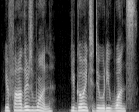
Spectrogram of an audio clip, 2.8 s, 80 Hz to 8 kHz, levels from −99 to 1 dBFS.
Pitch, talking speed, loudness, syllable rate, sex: 200 Hz, 195 wpm, -16 LUFS, 5.2 syllables/s, female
